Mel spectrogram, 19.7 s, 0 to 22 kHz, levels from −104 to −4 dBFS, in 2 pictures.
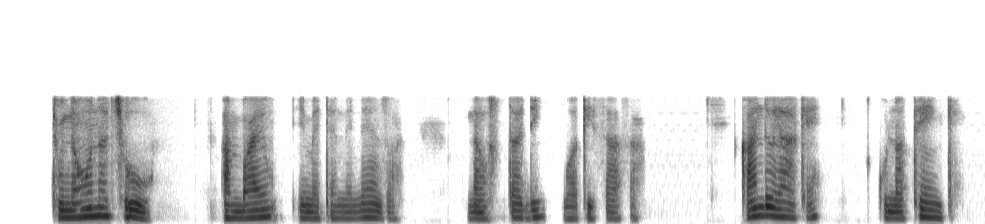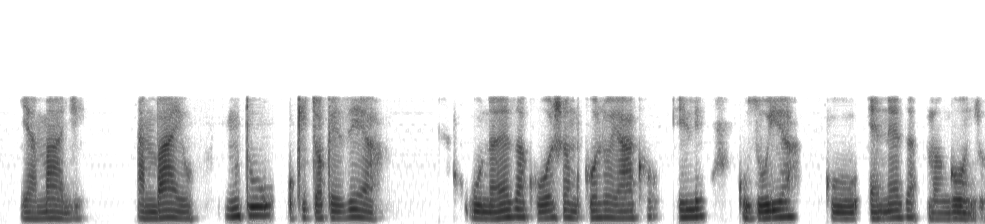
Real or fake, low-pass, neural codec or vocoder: fake; 3.6 kHz; codec, 16 kHz, 0.9 kbps, LongCat-Audio-Codec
